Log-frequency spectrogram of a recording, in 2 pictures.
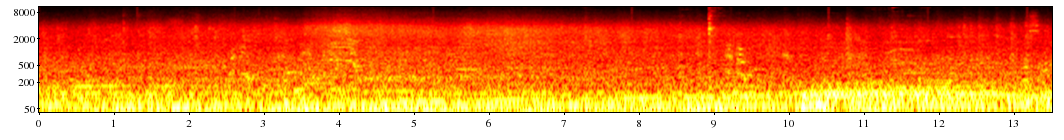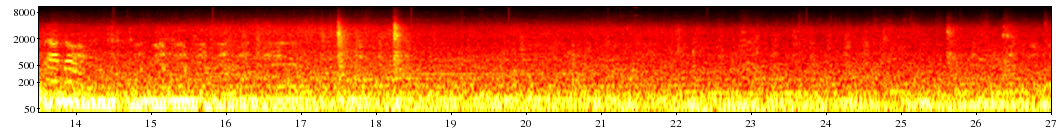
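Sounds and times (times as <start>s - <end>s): low rumble: 0.0s - 27.0s.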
